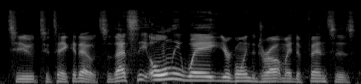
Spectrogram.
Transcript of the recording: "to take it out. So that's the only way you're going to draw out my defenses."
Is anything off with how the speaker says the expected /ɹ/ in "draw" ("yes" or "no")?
no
